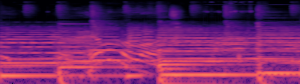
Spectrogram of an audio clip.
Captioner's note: faintly speaking; soothing music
